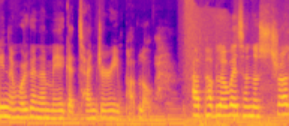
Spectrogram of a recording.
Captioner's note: none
